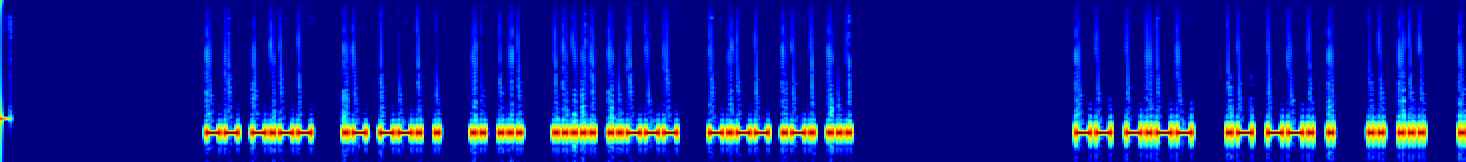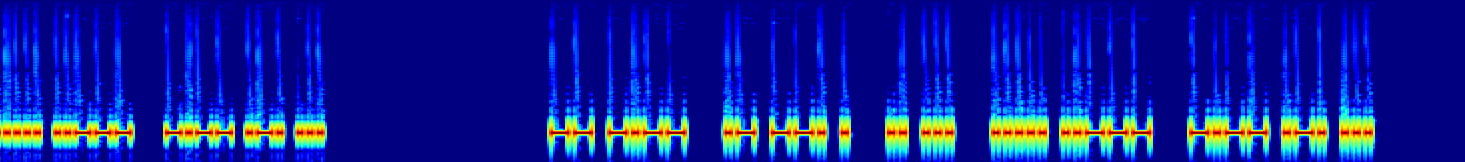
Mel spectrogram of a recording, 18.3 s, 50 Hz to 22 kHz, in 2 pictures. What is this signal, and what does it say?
Morse code, heard as a keyed tone, about 37 wpm, 700 Hz. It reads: MY AGE IS 52 YRS MY AGE IS 52 YRS MY AGE IS 52 YRS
